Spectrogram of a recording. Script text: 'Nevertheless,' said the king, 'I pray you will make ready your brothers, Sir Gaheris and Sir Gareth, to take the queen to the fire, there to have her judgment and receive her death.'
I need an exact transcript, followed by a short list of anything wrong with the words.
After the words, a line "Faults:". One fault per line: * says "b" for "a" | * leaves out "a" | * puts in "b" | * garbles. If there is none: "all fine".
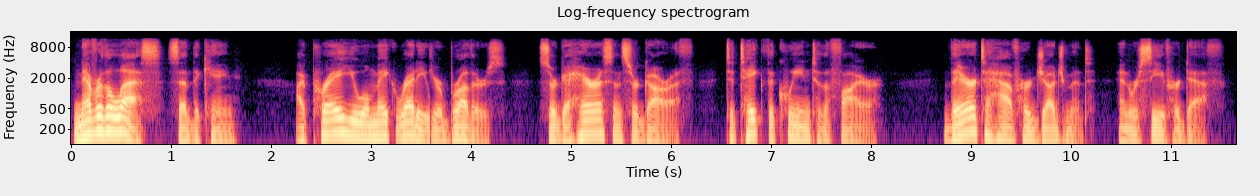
'Nevertheless,' said the king, 'I pray you will make ready your brothers, Sir Gaheris and Sir Gareth, to take the queen to the fire, there to have her judgment and receive her death.'
Faults:
all fine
